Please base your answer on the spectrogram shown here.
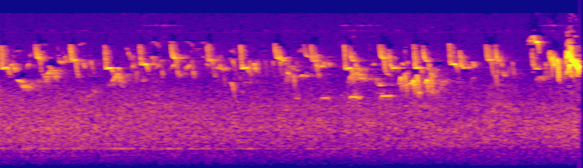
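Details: European robin song recorded in Germany's Eifel region: high, sharp notes delivered quickly and repeatedly in a rippling, tinkling run, ending with a louder, squeakier flourish.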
